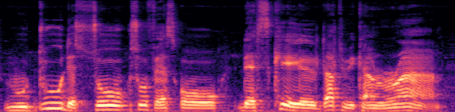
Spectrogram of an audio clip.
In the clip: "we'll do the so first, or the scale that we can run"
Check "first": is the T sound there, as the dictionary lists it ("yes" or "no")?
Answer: no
